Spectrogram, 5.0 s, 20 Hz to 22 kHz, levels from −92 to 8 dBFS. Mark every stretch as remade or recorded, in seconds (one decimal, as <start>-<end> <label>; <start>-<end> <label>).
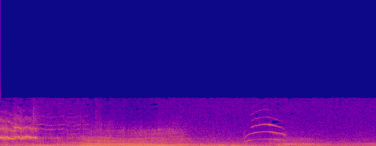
0.0-5.0 recorded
